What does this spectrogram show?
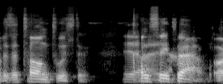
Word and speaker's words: Conceição: Conceição. There's a tongue twister. Yeah, Conceição, all right?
